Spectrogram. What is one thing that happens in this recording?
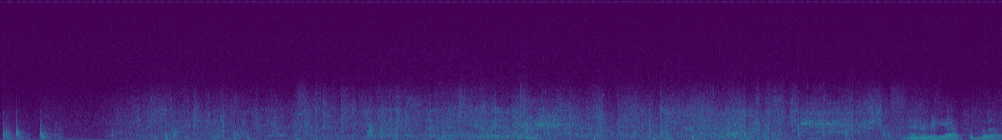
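A crowd of people murmurs in a busy room.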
